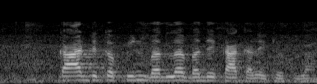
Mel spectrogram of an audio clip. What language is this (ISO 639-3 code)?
bho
